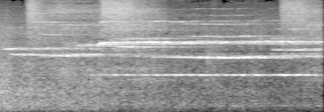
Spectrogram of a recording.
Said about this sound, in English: We all know what that is. What is that? It's the screams from hell. No. It's the train. It's the train coming to a stop, I think. Yep. Exactly. Ugh. Those are the shitty-ass brakes because not all conductors do that.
